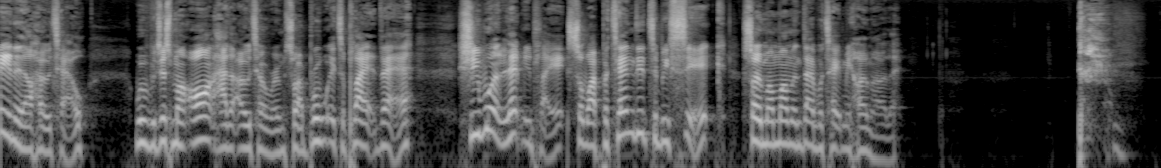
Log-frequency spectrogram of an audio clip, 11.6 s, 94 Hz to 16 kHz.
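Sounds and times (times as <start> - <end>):
speech: 0.0 - 9.1, 10.8 - 11.3
single sharp cough with rasping tail: 10.8 - 11.6.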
